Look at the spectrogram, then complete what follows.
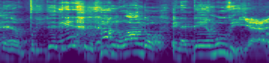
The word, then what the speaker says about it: Lupita Nyong'o: Because I haven't really seen sorry, how do you pronounce her name? Lupita Nyong'o.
